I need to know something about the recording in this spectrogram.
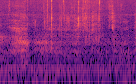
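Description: Faint close-up biting and chewing of a soft biscuit sandwich with a crispy fried chicken tender inside, with small scattered crackles.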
